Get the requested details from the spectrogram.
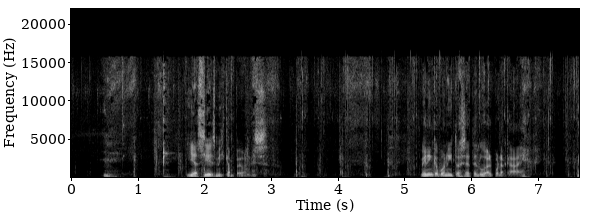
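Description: Footsteps crunch on a gravel track.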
